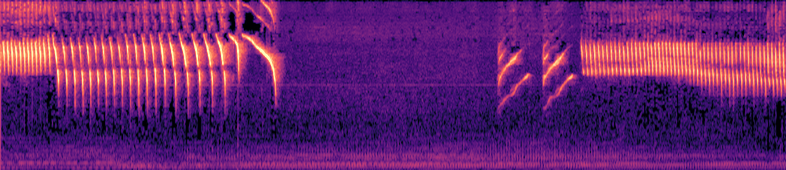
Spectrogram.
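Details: Canary singing a tutoring song praised as very clear: a high rolling trill slowing into separate swooping notes, a pause of silence, two sharp rising chirps, then a steady rapid high roll.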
